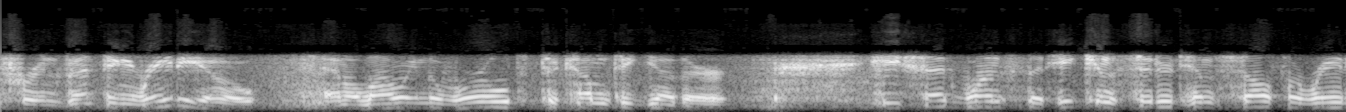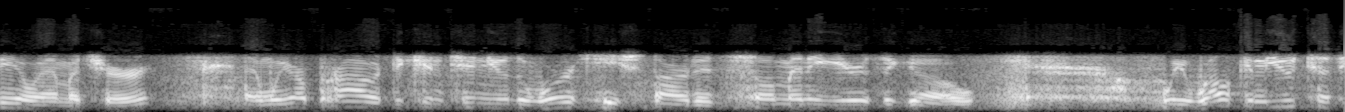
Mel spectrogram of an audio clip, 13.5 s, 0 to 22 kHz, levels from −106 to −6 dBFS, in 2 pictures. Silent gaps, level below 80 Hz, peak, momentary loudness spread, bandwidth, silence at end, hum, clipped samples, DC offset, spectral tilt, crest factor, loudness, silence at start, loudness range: none; -80 dBFS; -4 dBFS; 5 LU; 3.2 kHz; 0 s; none; under 0.1%; under 0.1%; -6 dB/octave; 14 dB; -17 LUFS; 0 s; 1 LU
